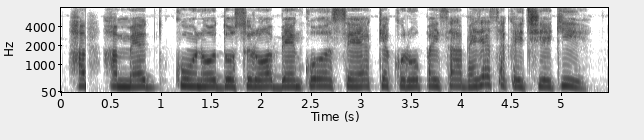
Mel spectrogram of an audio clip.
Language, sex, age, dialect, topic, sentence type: Maithili, female, 18-24, Angika, banking, statement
